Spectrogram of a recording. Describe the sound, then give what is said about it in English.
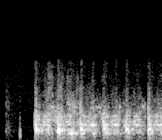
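A pet bird cooing in a soft, throaty run of repeated low pulses, preceded by a brief faint tick. “Don't want to be distracted by a roaming bird.”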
